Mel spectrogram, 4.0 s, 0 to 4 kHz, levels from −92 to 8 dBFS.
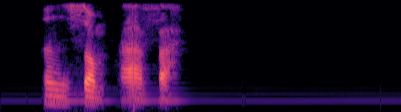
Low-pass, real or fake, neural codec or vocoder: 3.6 kHz; real; none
